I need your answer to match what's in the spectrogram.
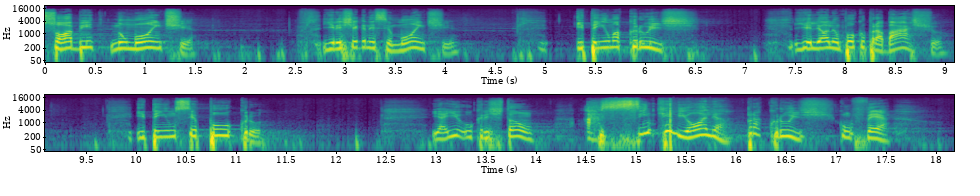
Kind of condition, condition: setting, large echoing room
